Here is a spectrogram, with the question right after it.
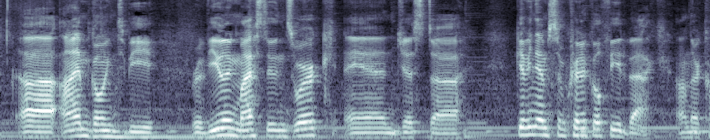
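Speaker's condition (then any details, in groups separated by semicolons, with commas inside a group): No condition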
